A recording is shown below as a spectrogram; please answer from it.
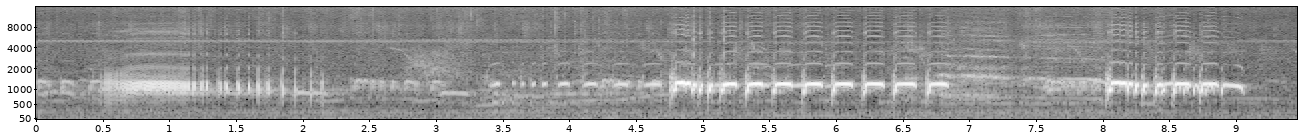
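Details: Local Indonesian zebra dove singing actively, used to call and provoke rivals: a long buzzy note near one pitch, then fast staccato cooing trills, two runs of rapid evenly spaced notes with short pauses.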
